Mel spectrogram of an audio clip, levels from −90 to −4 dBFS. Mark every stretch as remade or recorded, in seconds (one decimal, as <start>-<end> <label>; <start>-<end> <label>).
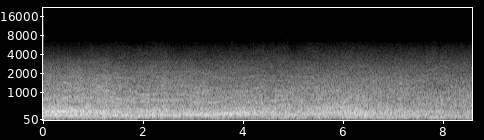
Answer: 0.0-0.4 recorded; 0.4-5.4 remade; 5.4-7.3 recorded; 7.3-8.1 remade; 8.1-8.6 recorded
